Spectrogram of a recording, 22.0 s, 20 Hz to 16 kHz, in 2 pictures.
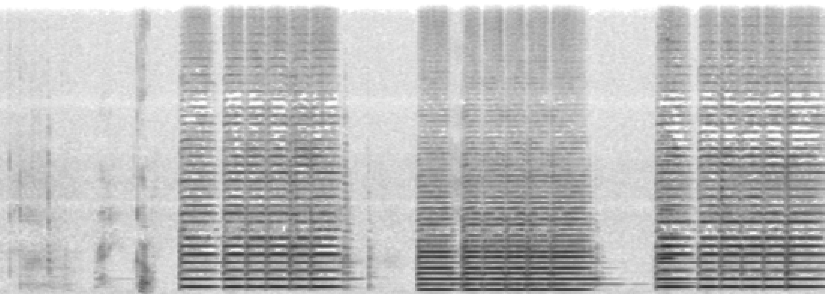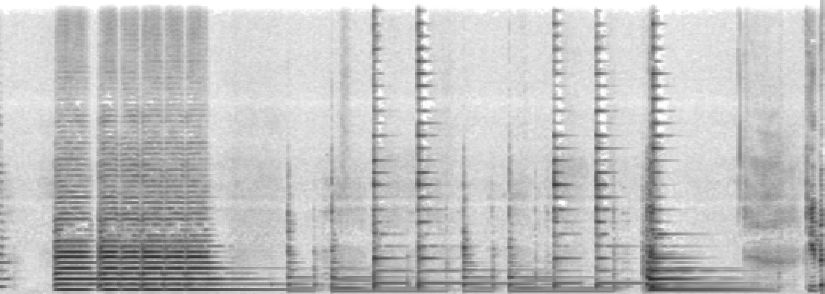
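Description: Violin playing a beginner tune: four bowed phrases on the open A and D strings (A, D, A, D) in a quick "down, wiggle, wiggle, up" rhythm, then left-hand pizzicato, with single plucked notes ringing and fading. About 20 s in comes the loud "squawk", all four strings, G, D, A, E, plucked in one sweep and left ringing.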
